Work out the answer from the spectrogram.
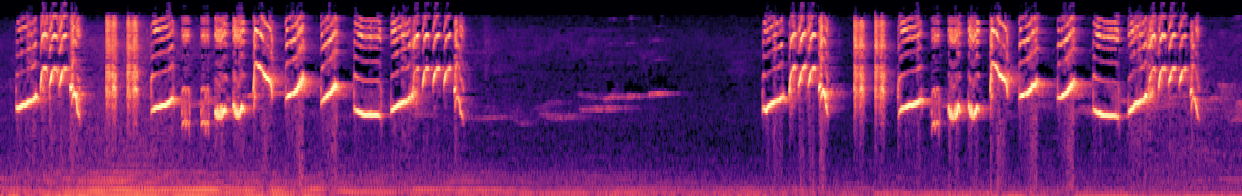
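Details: Lure song of an orange-headed thrush, natural and in full voice: two long bursts of fast, varied whistled and chattering phrases separated by a quiet gap of about three seconds, over a faint low hum.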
